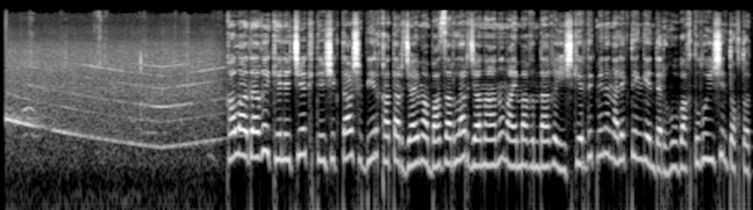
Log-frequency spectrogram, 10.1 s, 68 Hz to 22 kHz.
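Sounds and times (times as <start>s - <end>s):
fire truck siren wailing: 0.1s - 3.6s
low traffic rumble: 0.1s - 4.0s.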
